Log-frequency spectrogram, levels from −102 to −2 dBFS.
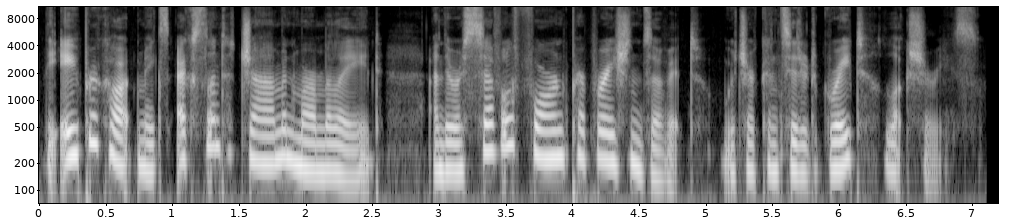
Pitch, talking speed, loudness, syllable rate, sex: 200 Hz, 165 wpm, -20 LUFS, 6.6 syllables/s, female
